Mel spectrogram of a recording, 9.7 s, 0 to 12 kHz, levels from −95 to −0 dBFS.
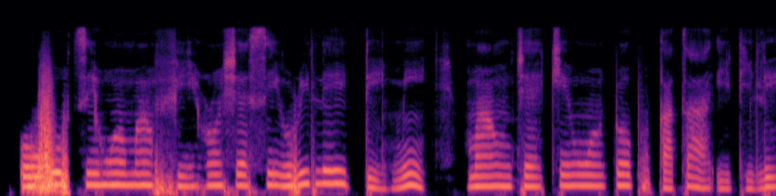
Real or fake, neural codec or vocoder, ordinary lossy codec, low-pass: real; none; none; 7.2 kHz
